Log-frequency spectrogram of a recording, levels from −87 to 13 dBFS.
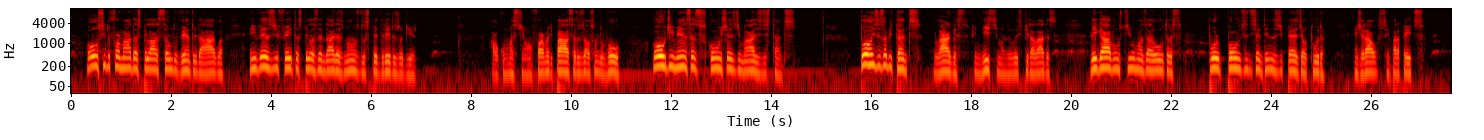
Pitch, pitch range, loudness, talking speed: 140 Hz, 125-170 Hz, -34 LUFS, 125 wpm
